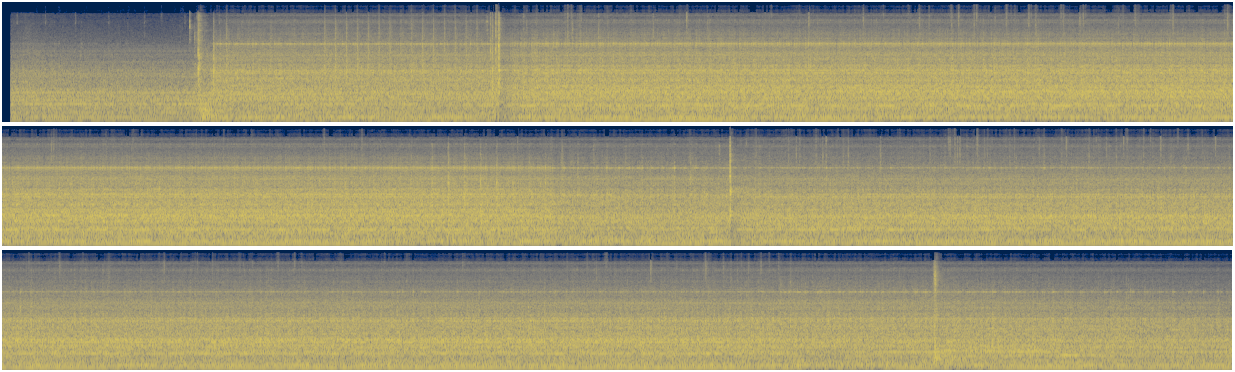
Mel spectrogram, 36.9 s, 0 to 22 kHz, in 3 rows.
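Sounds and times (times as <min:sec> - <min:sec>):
lathe humming with high whine: 0:00.1 - 0:36.9
sharp click: 0:33.9 - 0:34.3.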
